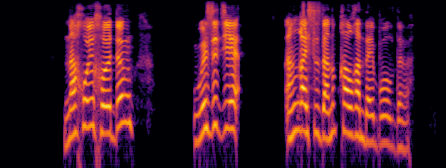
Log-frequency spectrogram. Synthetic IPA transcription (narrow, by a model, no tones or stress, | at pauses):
nɑχojχod̪ɪŋ | wɵzɪd̪e̞ | əɴʁɑjsəzd̪ɑnəp̚qʰɑlˠʁɑnd̪ɑjbo̞lˠd̪ə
